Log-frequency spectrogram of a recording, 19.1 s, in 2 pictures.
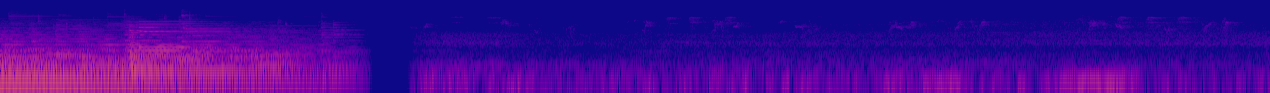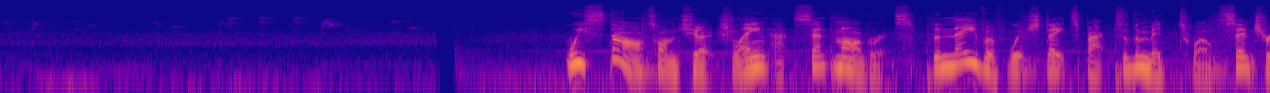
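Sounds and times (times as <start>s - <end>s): small birds chirping: 3.0s - 13.4s.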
